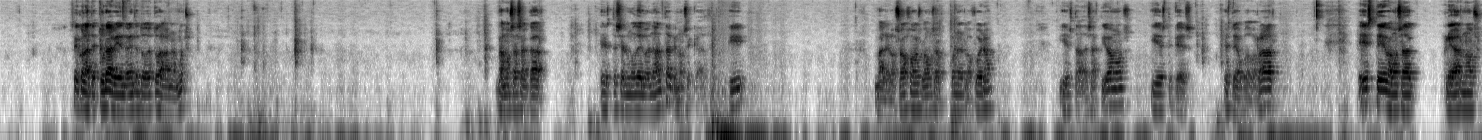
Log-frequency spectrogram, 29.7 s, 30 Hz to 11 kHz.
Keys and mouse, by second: 5.0 a, 9.7 alt+h, 10.2 right click, 11.8 g, 12.9 right click, 15.3-19.0 drag, 19.0 m, 21.0-22.4 drag, 22.4 right click, 23.9 right click, 24.3 x, 25.6 right click, 26.6-29.6 ctrl+shift+middle drag.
